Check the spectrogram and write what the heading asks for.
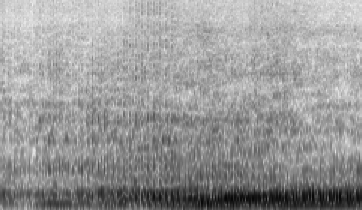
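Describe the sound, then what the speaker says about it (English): A heavy truck drives past up close, its engine roar building from a moderate rumble into a loud, sustained drone that holds steady to the end, with no talk over it. "that one heck of a truck driving by"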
